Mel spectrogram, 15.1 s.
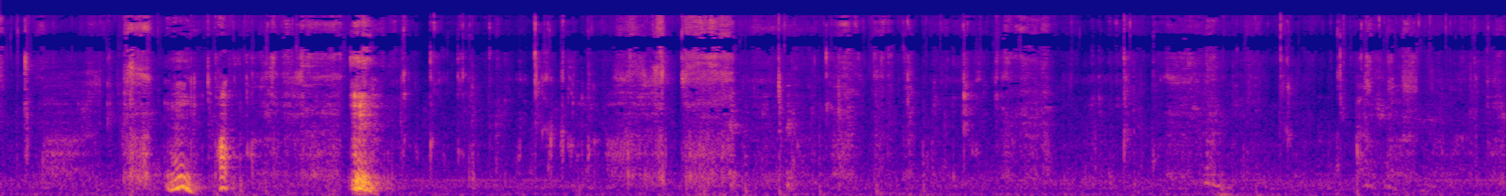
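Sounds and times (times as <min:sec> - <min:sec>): man chewing with wet smacks: 0:00.0 - 0:15.0.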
